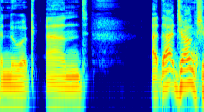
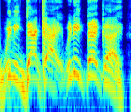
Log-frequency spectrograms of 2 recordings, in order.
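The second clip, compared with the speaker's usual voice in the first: higher, eager repeated push; eager insistence; 10 semitones higher than usual. Retold or imitated. John Krasinski pushing for the guest, eager. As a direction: sell it like a fan who wants him. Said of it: "He was like".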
